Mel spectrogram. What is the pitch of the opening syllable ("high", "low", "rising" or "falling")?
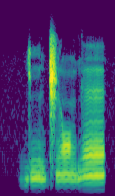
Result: low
